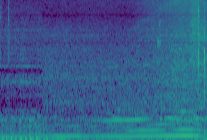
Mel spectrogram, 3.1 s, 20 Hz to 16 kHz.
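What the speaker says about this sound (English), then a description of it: "Go ahead and do a little downshift." A 2015+ Subaru WRX engine fitted with a short shift plate hums and rises in revs during a downshift, a steady close rumble that swells toward the end.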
